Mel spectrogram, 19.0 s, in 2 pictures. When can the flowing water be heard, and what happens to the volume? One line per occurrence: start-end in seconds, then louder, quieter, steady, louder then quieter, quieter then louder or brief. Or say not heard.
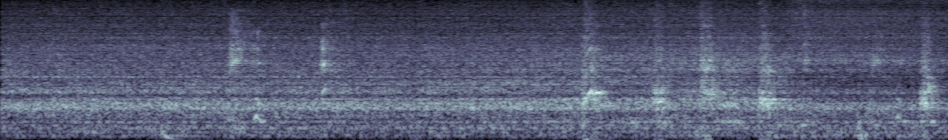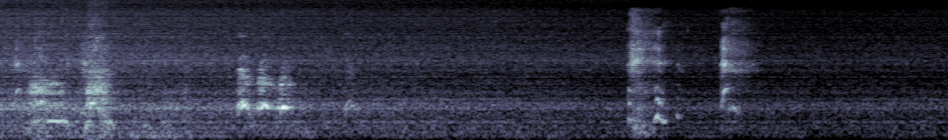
0.0-18.9 quieter.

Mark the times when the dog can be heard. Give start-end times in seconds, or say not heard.
5.6-13.1.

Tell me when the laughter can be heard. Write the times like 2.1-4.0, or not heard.
2.2-3.5, 8.7-10.4, 15.8-17.1.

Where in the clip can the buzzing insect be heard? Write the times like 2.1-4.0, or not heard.
not heard.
